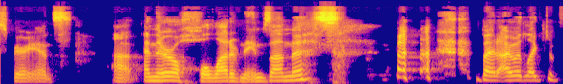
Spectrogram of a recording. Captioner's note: laughs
